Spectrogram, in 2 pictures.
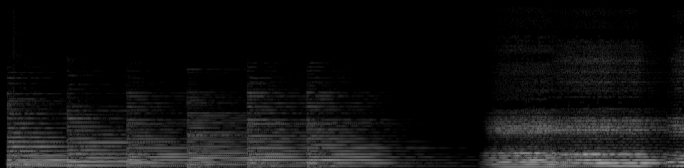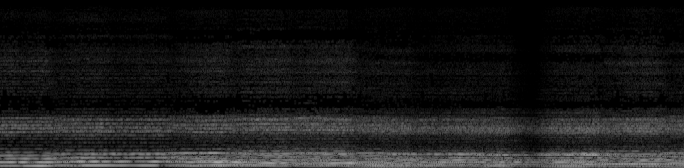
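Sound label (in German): alle Stimmen gleich gewichtet ohne Metronom, Männerchor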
